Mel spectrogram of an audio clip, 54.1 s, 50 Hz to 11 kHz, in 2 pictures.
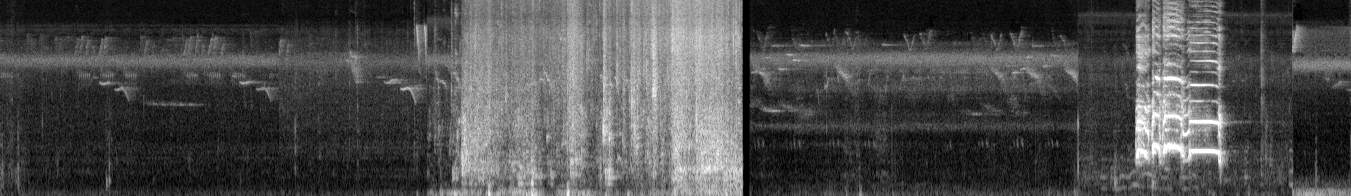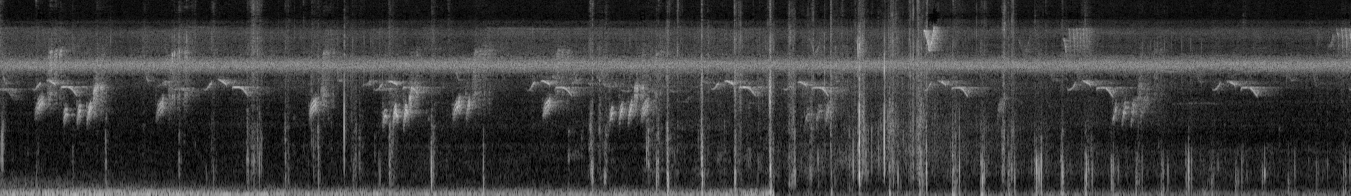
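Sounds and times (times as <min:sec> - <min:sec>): faint small bird chirps: 0:15.0 - 0:21.7
rooster crowing: 0:22.7 - 0:24.7.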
